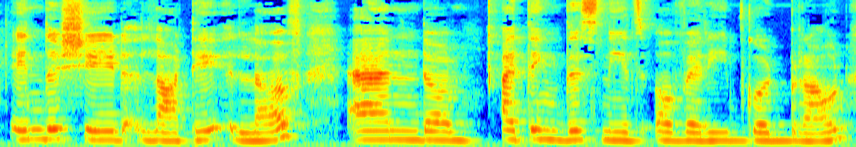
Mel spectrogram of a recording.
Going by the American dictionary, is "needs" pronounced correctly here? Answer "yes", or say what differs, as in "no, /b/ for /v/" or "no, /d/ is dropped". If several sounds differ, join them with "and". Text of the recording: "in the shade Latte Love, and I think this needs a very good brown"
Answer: yes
